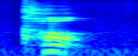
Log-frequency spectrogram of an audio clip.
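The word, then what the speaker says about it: 顧: Alternately pronounced ko. It is kaeri miru or ko.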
